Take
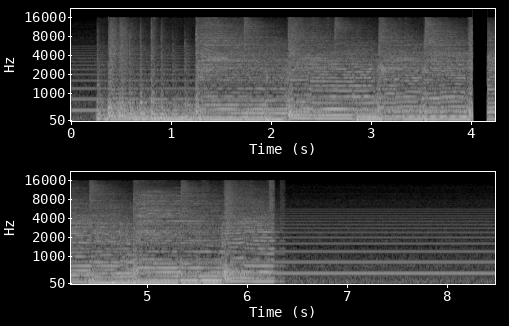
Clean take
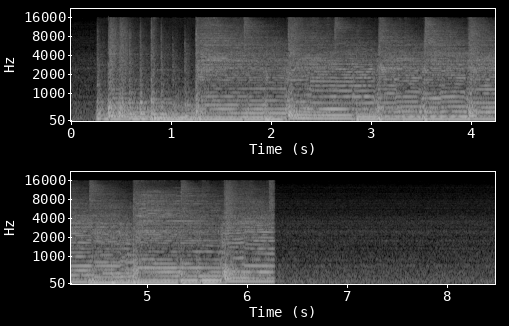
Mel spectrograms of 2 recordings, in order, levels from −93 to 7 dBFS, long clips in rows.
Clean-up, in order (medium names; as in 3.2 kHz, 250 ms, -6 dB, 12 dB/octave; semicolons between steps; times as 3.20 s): de-hum 397 Hz, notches 14; room tone fill 4.01–4.16 s; inverse comb 109 ms -14 dB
